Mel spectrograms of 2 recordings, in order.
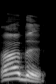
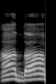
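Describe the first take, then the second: First: It ends on a short bouncing d sound. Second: It ends with an added a vowel. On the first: The speaker calls it right. "নিচে সাউন্ড আসবে আদ" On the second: The speaker calls it wrong. "আদা বলবেন না"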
